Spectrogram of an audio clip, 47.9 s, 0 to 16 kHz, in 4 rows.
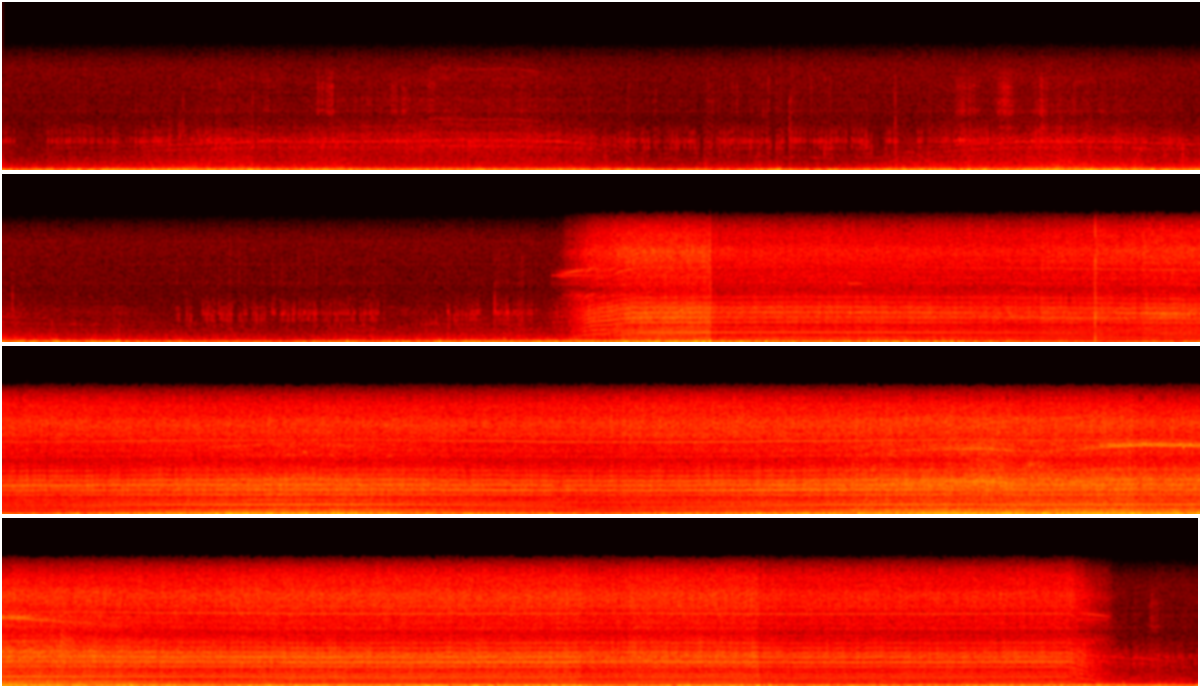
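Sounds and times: electric motor and propeller whine: 0.0 - 47.9
wind rushing over microphone: 0.0 - 47.9.

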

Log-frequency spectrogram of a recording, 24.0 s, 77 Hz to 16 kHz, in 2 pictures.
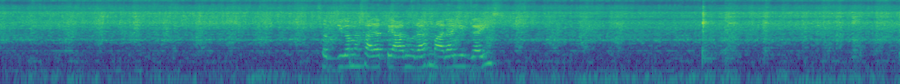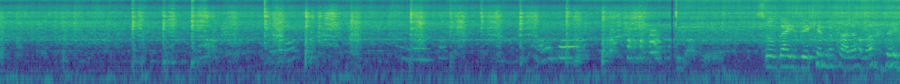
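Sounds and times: paste sizzling in oil: 0.0 - 24.0
spatula scraping and tapping pan: 9.3 - 13.1, 13.7 - 21.0.

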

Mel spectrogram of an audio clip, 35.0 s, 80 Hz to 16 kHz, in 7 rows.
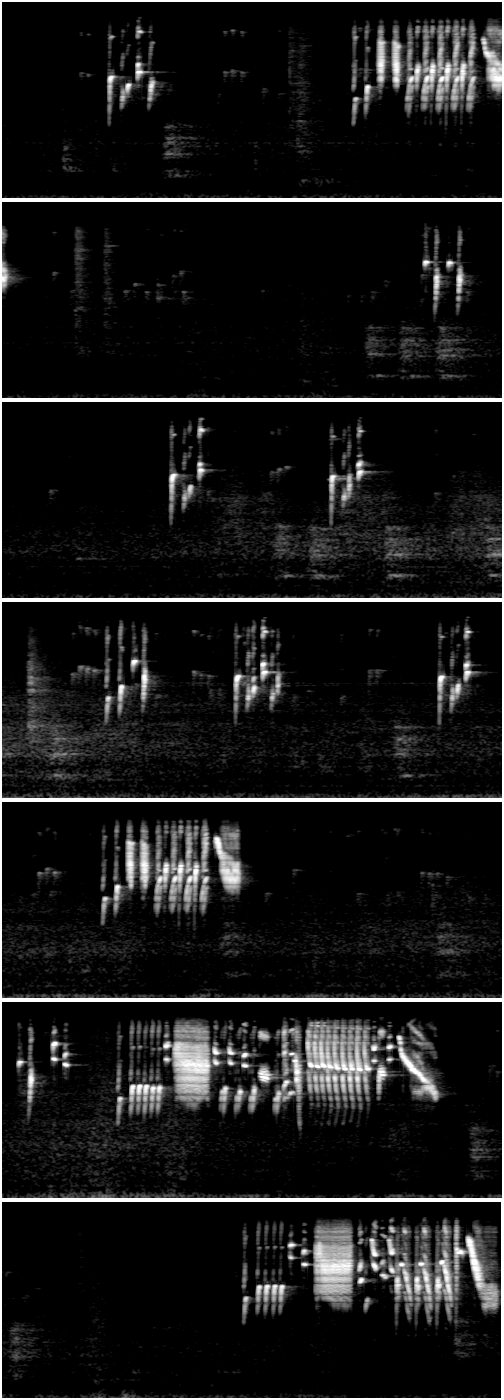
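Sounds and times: finch singing: 0.8 - 6.9, 8.5 - 9.8, 11.6 - 14.0, 15.3 - 23.1, 24.0 - 30.4, 32.3 - 34.9.

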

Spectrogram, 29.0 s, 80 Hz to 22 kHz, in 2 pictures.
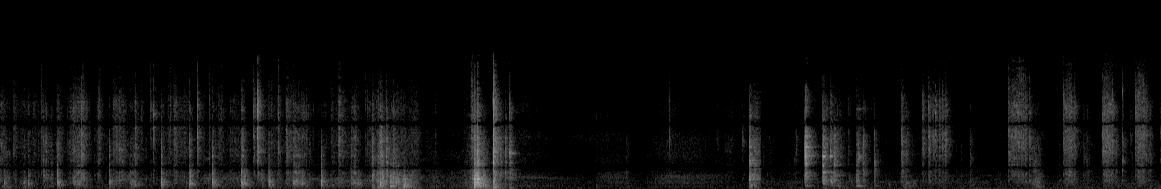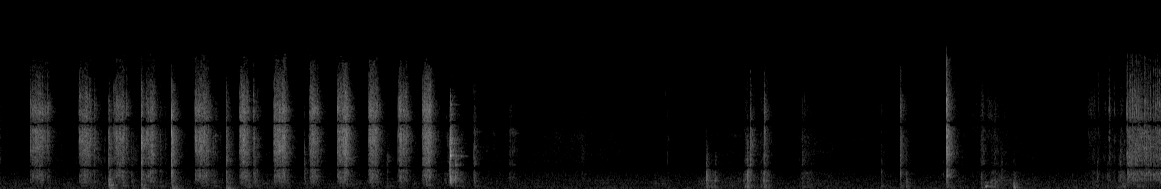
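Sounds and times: ratchet wrench clicking: 11.5 - 12.0, 12.6 - 20.1, 28.6 - 29.0.

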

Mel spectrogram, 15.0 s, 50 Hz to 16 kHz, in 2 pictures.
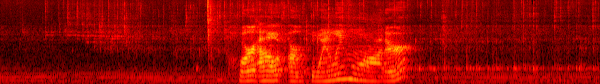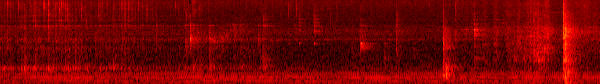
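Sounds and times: coffee machine humming: 0.0 - 13.8
water running into mug: 0.6 - 11.5.

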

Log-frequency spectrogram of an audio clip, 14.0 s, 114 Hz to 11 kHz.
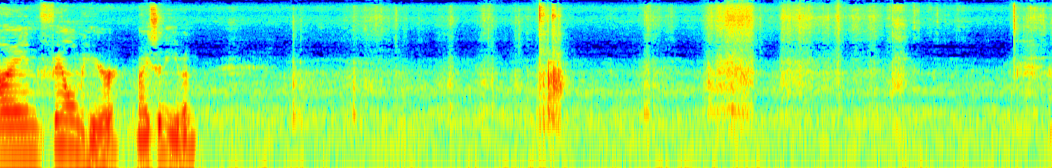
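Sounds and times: rubbing scrape: 9.4 - 12.2.

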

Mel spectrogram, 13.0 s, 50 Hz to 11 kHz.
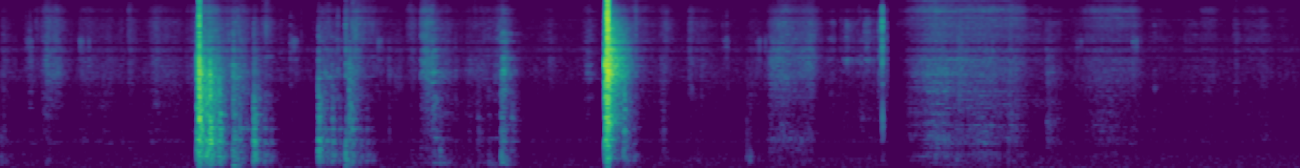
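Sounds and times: plywood panels knocking and slapping: 2.0 - 3.8, 6.1 - 6.4.

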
